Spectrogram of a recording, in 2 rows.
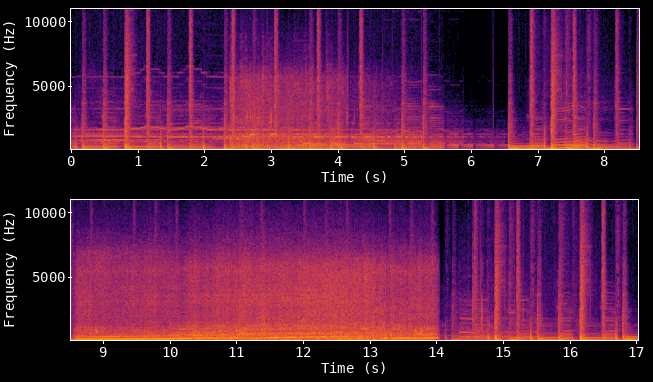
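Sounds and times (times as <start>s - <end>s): music: 0.0s - 8.9s, 11.2s - 17.0s
car engine accelerating: 2.4s - 5.2s, 8.5s - 14.1s.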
